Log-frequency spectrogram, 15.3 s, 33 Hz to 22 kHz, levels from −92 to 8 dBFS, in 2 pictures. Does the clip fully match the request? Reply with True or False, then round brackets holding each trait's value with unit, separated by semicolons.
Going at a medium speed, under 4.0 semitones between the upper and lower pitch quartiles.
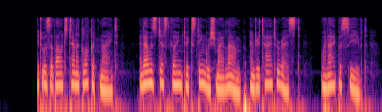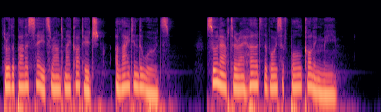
True (175 wpm; 3.6 semitones)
